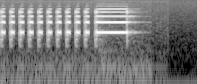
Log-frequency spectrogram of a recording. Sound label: eng beep; trek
